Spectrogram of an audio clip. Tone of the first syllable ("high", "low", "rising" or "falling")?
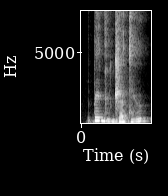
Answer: high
